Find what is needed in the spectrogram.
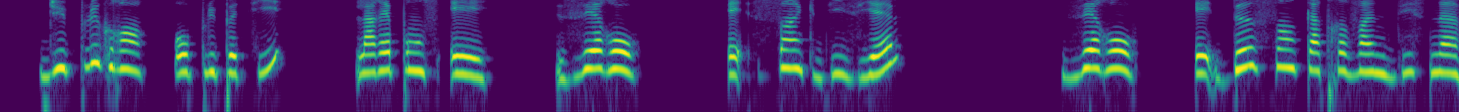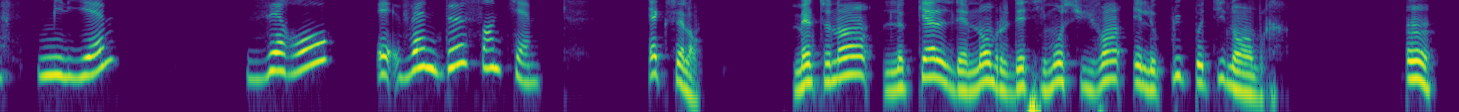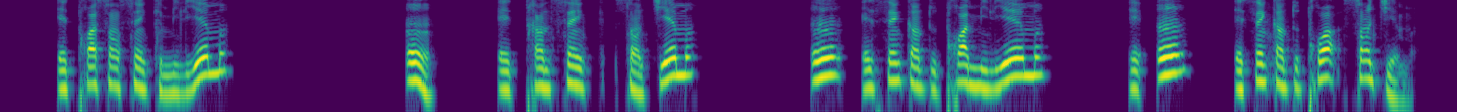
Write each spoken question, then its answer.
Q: Excellent. Maintenant, lequel des nombres décimaux suivants est le plus petit nombre?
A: Le plus petit nombre, c'est 1 et 53 millièmes.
